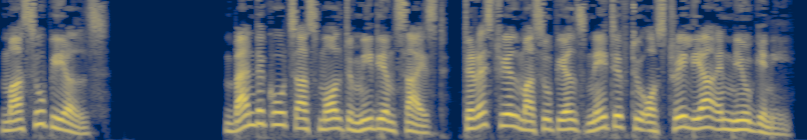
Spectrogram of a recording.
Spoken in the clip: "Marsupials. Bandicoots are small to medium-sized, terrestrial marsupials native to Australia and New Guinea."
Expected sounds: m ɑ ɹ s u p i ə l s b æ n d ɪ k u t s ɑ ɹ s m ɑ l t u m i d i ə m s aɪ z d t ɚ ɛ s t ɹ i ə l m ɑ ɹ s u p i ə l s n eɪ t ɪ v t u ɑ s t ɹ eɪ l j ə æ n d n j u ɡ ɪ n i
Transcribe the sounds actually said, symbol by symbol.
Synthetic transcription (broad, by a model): m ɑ s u p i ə l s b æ n d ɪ k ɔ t s ɑ ɹ s m ɑ l t u m i d i ə m s aɪ z d t ɚ ɛ s t ɹ i ə l m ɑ s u p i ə l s n eɪ t ɪ v t u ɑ s t ɹ eɪ l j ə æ n d n j u ɡ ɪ n i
